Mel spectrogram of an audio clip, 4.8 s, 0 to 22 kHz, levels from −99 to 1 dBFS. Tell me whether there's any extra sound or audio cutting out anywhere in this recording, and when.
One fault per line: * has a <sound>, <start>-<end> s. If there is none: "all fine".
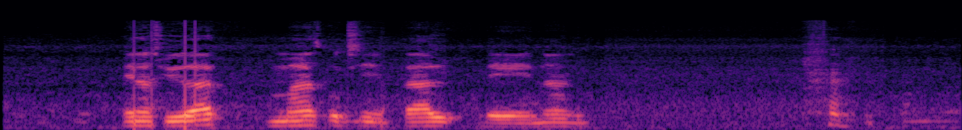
* has a laugh, 4.0-4.4 s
